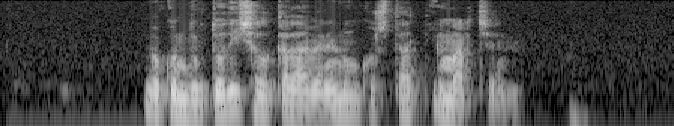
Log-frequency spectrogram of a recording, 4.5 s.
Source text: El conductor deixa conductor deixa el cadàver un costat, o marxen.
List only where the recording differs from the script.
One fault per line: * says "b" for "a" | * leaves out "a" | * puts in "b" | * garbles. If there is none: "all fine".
* leaves out "conductor deixa"
* puts in "en"
* says "i" for "o"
